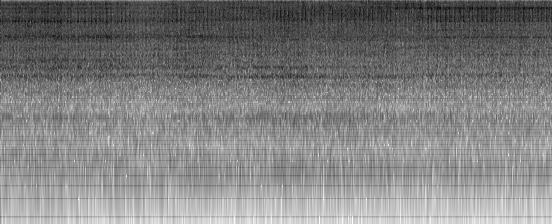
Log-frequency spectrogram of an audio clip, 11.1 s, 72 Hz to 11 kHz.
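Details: 1978 Honda CB750F: a loose, uneven metallic rattle from the bottom end over a steady idle, after metal shavings in the oil pan and low warm-idle oil pressure led to the engine shutting off; owner suspects crankshaft bearings.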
